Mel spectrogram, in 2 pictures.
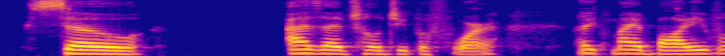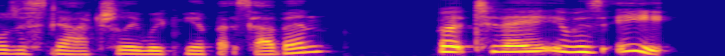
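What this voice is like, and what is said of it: Congested, stuffy-nosed voice. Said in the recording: “my voice sounds a little funny. My nose is a little stuffed up.”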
